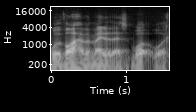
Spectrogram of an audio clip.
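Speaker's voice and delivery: ordinary delivery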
